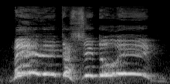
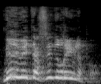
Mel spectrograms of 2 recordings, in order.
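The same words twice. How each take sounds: First: Very high, drawn-out SS scream; full-force acted fury; screamed interrogation. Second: High, loud acted SS demand; menacing shouted question; angry interrogation. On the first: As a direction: scream the question, stretching every word. SS man screams the question again. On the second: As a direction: bellow the question at the prisoners. SS man demands who brought prayerbooks.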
